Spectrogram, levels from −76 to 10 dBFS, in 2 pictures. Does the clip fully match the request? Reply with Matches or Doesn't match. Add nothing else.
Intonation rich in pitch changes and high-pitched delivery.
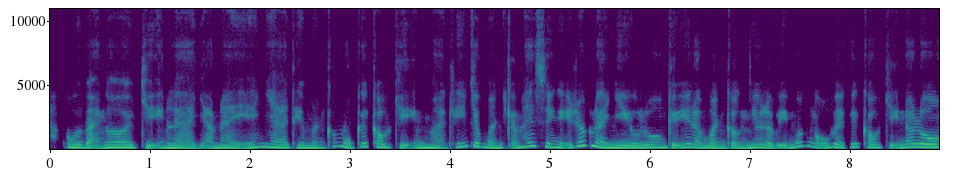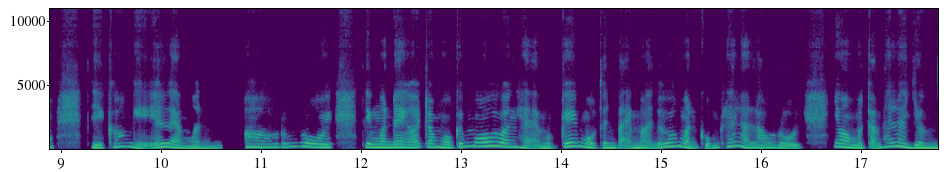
Matches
